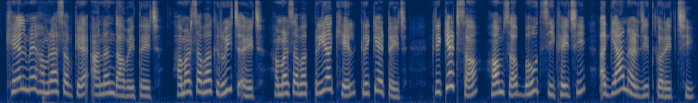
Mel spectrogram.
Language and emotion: Maithili, neutral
